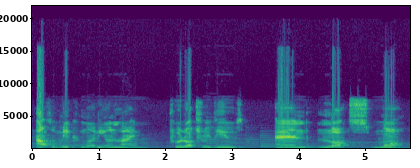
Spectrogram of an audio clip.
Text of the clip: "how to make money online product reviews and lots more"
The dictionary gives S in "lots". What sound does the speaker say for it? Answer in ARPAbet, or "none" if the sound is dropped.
S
